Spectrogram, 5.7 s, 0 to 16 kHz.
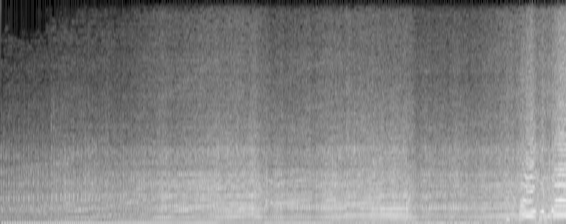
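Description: A BMW R1300 GS motorcycle with an automatic gearbox launches hard. The engine roars loud and close, its pitch climbing steeply through rising revs and then sweeping up again after a shift, with a rider's voice faintly underneath.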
